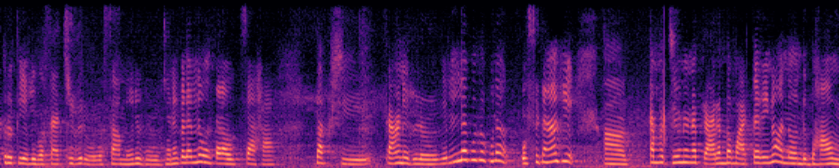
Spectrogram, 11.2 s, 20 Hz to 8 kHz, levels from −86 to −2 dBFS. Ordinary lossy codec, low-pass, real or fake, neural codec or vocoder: none; none; fake; codec, 16 kHz, 2 kbps, X-Codec, HuBERT features, trained on balanced general audio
